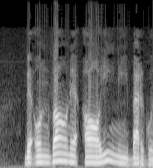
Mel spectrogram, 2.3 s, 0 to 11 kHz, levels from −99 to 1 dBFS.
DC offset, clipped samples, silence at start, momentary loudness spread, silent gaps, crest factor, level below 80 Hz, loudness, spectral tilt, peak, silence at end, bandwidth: under 0.1%; 0.6%; 0.35 s; 5 LU; none; 12 dB; -38 dBFS; -12 LUFS; -10 dB/octave; 0 dBFS; 0 s; 6.2 kHz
